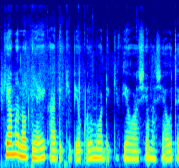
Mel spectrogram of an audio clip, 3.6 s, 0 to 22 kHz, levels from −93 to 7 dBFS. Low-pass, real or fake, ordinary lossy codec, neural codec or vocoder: 19.8 kHz; real; none; none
